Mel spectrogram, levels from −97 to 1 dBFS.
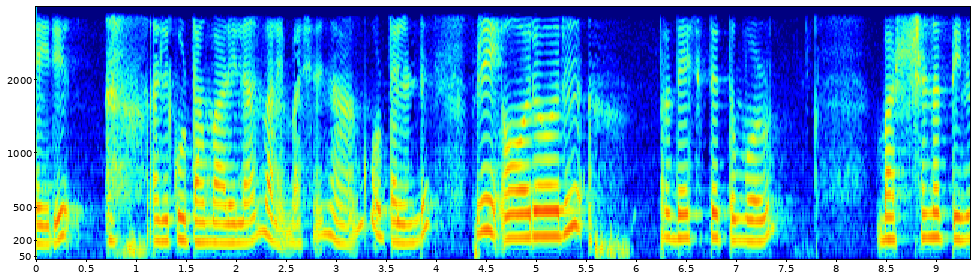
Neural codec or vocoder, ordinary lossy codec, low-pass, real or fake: none; AAC, 24 kbps; 3.6 kHz; real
